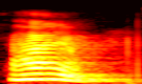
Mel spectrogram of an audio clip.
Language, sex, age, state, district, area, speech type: Telugu, male, 60+, Andhra Pradesh, Sri Balaji, rural, read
